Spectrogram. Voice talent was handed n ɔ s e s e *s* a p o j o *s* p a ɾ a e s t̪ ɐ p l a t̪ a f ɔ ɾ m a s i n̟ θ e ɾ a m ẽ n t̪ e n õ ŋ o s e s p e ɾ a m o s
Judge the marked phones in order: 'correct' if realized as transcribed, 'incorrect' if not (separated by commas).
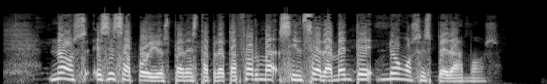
correct, correct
